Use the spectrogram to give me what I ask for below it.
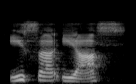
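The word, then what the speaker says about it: Isaias: of 8 a.m uh isa eos is how you end up pronouncing that storm uh it ended up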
